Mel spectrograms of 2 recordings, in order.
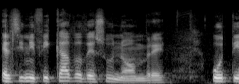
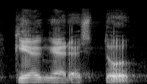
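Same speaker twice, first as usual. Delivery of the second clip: put-on deep, grave, intimidating voice; 5 semitones lower than usual. Retelling a man who stopped the speaker at a door, imitating a deep voice. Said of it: "con una voz grave decía".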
